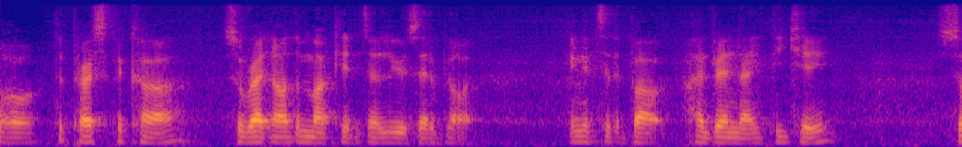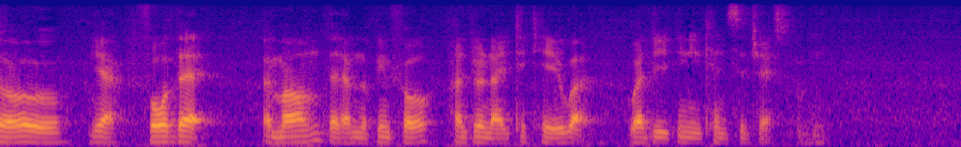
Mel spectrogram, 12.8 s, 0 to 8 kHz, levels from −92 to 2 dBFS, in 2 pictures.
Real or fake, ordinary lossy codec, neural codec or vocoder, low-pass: fake; AAC, 48 kbps; codec, 16 kHz in and 24 kHz out, 0.6 kbps, FocalCodec, streaming, 2048 codes; 7.2 kHz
